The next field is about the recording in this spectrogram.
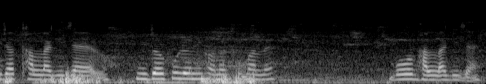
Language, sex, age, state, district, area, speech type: Assamese, female, 30-45, Assam, Darrang, rural, spontaneous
